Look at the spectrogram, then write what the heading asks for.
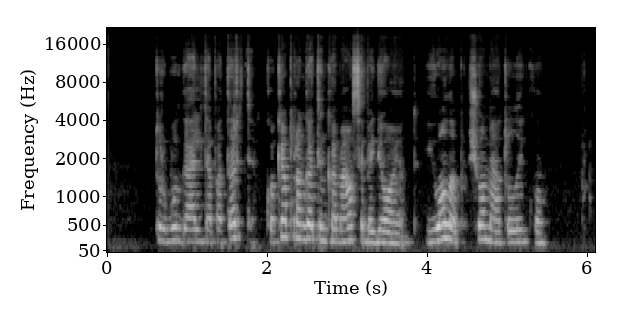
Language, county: Lithuanian, Šiauliai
